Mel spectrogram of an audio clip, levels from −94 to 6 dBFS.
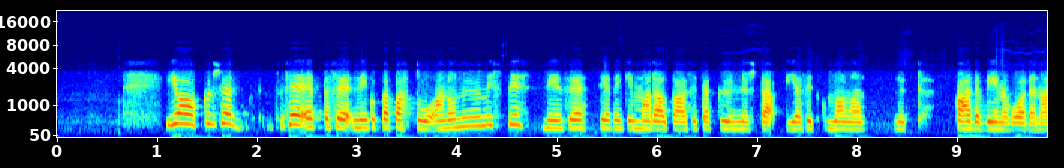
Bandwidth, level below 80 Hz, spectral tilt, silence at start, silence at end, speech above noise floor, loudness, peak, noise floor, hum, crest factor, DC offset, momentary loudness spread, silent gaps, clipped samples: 5 kHz; -72 dBFS; -7.5 dB/octave; 0.7 s; 0 s; 41 dB; -21 LUFS; -2 dBFS; -61 dBFS; none; 20 dB; under 0.1%; 14 LU; none; under 0.1%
